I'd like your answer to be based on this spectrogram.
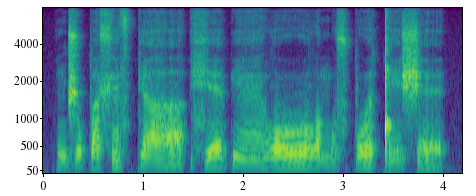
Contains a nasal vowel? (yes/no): yes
